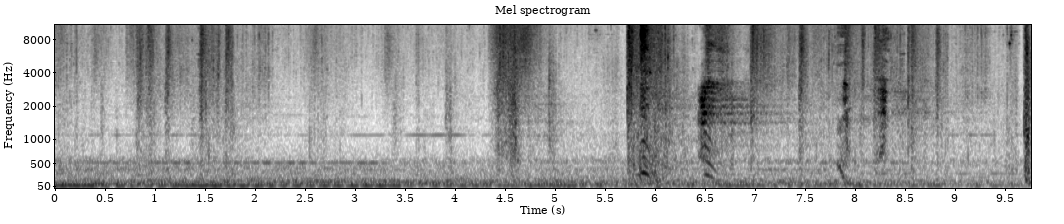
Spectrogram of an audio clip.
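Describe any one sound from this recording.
Leaves rustle as a person climbs through thick moss.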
